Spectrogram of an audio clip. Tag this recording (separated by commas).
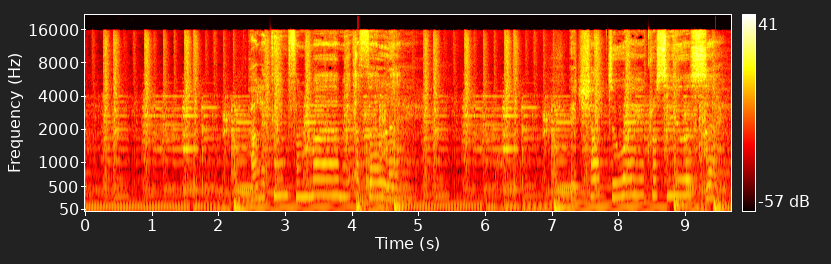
Music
